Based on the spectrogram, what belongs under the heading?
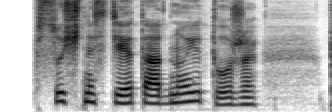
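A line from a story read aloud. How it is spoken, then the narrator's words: Muttered. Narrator (Russian): пробормотала кисонька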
